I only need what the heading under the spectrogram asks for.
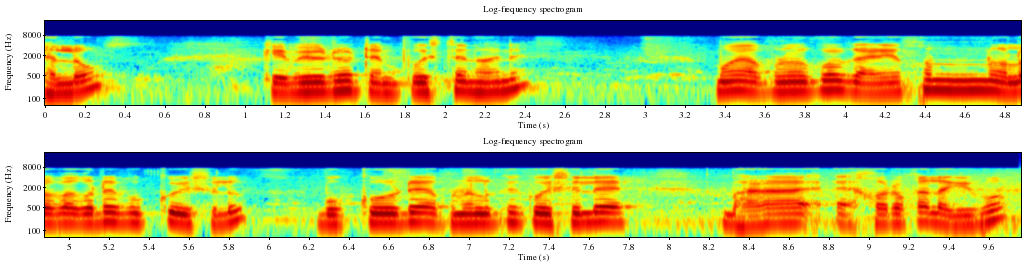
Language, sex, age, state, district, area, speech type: Assamese, male, 45-60, Assam, Lakhimpur, rural, spontaneous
